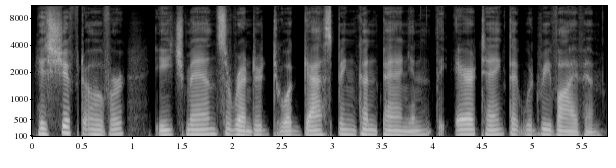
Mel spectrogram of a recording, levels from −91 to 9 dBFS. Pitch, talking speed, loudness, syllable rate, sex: 115 Hz, 175 wpm, -20 LUFS, 5.0 syllables/s, male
